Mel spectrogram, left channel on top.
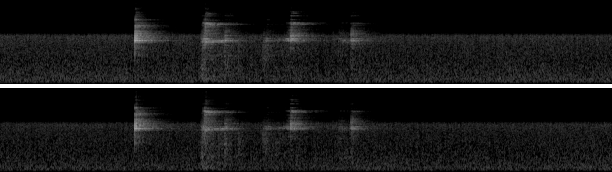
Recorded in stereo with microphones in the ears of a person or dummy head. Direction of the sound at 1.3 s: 5° right (ahead or behind).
